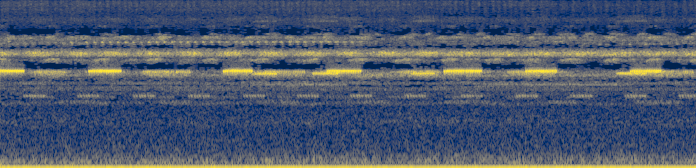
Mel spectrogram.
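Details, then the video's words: Crickets chirping in a park on an evening: steady high-pitched trilling chirps overlapping in a continuous chorus, with short pulses repeating roughly every second and a quiet background hum. "Cricket Sounds in a Peaceful Park"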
